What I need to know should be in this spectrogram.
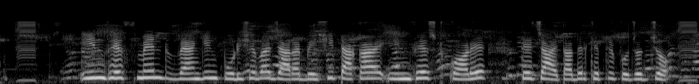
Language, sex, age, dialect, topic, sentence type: Bengali, female, 18-24, Northern/Varendri, banking, statement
